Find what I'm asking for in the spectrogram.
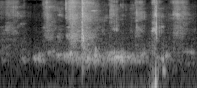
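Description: Giribaz pigeons coo softly and nearby in a few soft, throaty calls, with a brief sharp knock partway through.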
